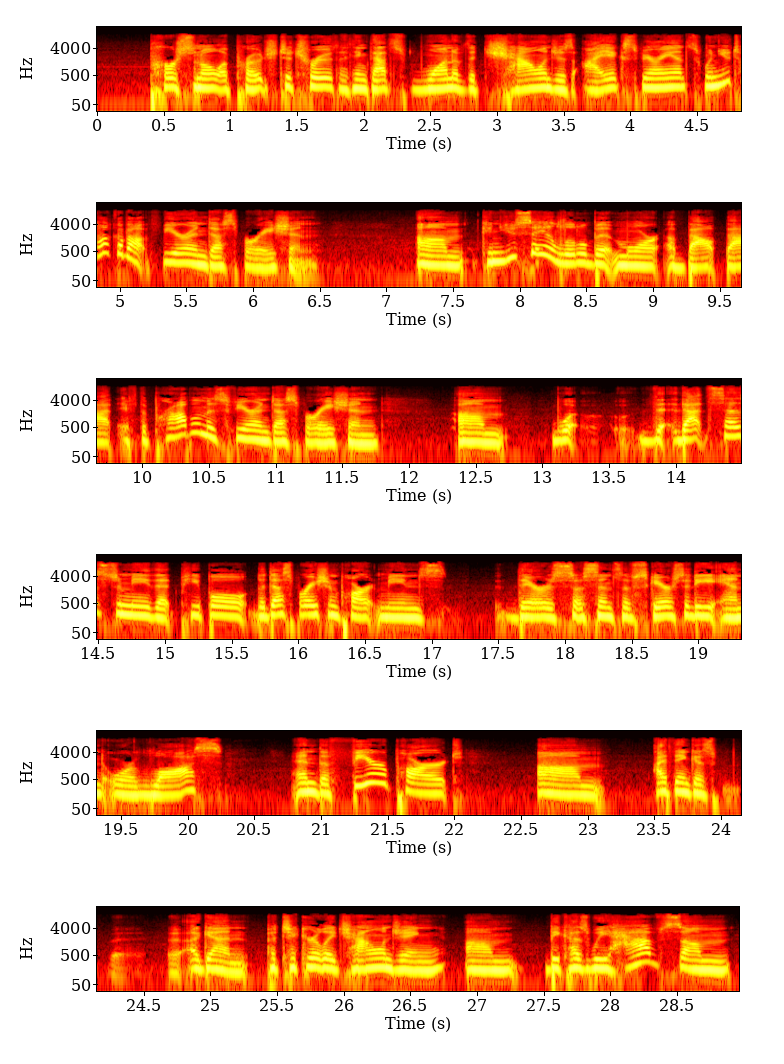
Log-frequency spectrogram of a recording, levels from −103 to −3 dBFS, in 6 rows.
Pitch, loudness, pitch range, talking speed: 175 Hz, -25 LUFS, 155-195 Hz, 155 wpm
